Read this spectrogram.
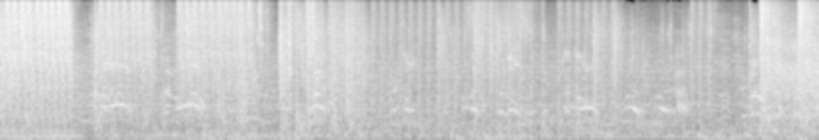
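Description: A man shouts loudly, urging others to run.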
